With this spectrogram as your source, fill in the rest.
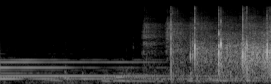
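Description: A piano and violin hold a final chord.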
